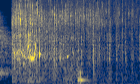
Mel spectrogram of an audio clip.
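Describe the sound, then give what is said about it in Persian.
Water pours steadily for about two seconds, a soft continuous splashing hiss with a few gurgling bubbles, as thirsty potted flowers are being watered. No one speaks. “ای وای گلام تشنن بذار برم آبشو بدم بعدم میام بقیهش رو نویسم.”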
